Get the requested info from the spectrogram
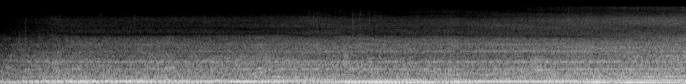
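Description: Car engine running at a steady idle, a deep rumble with a steady hum over it, growing a little louder about halfway through.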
